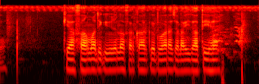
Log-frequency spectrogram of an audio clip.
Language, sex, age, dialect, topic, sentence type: Hindi, male, 18-24, Kanauji Braj Bhasha, banking, question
